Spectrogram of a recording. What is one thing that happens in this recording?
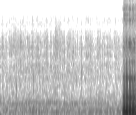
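A ball rolls across a wooden floor.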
